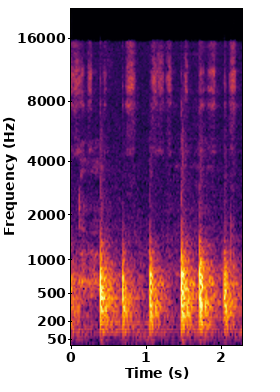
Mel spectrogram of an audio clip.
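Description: Chalk or marker strokes on a board come in a regular series of short scratching bursts, about seven strokes roughly a third of a second apart. They are faint and close, with no talk over them.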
